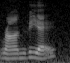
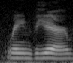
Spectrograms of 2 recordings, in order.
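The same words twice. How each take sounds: First: The name is said with a French pronunciation. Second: The name is said with an English pronunciation. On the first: This follows the discoverer's own language. The speaker calls it right. "this guy that discovered them was French, so it's actually pronounced Ranvier" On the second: This is the common way people say it. The speaker calls it wrong. "many people may pronounce this Ranvier"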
